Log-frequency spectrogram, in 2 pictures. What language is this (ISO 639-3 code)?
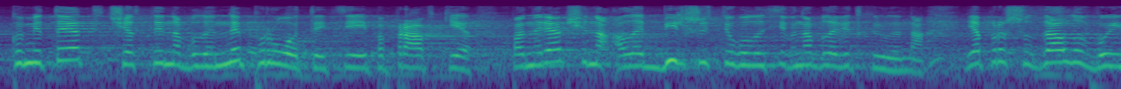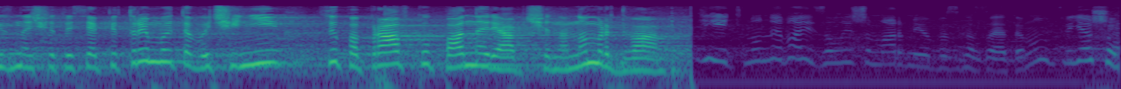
ukr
